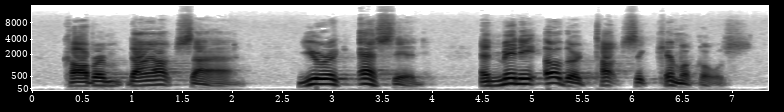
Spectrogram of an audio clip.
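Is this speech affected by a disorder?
No.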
